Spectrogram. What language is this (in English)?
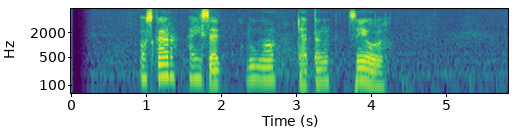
Javanese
